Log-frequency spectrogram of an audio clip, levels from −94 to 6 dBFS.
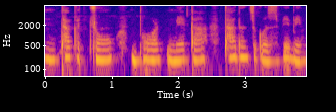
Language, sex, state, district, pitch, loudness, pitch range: Rengma, female, Nagaland, Kohima, 200 Hz, -20 LUFS, 190-225 Hz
